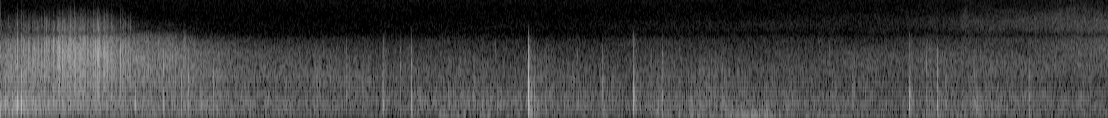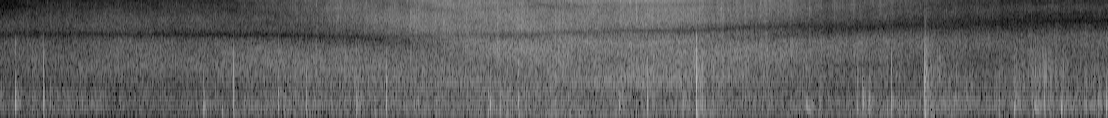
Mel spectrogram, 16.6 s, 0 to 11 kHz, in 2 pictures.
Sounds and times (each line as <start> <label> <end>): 0.0 fireworks 16.6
